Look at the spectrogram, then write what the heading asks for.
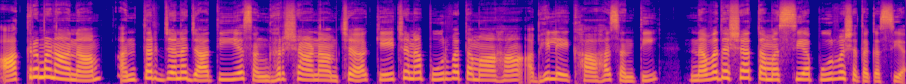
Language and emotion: Sanskrit, neutral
